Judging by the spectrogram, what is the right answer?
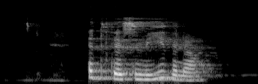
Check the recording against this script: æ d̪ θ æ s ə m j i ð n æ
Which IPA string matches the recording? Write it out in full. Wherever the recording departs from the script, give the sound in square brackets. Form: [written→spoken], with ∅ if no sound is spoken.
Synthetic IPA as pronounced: æ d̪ θ æ s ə m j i ð n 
